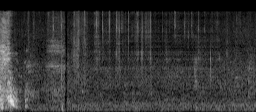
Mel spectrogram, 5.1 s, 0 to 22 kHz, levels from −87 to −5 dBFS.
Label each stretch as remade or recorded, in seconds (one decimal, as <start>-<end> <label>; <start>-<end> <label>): 0.0-1.8 recorded; 1.8-4.4 remade; 4.4-5.1 recorded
